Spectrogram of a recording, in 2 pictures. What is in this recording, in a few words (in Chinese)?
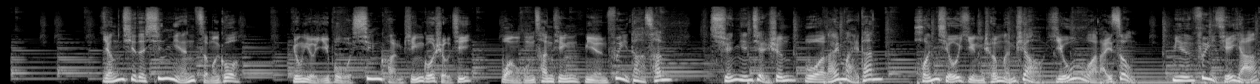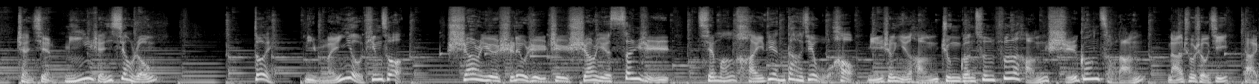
男 MG风格 轻松欢快; 产品介绍; MG飞碟说配音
